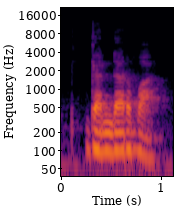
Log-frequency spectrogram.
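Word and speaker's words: गन्धर्व: Ya jadi dari bahasa sebenarnya dari bahasa Sanskerta yaitu Gandarwa. Kayak kalau V itu ya, jadi W dan V itu kan dibacanya ini ya. Jadi Gandarwa.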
